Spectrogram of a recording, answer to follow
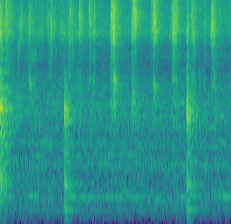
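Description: A plastic colander of wet, buttermilk-soaked catfish pieces being tossed and knocked about in a stainless steel sink to drain. Three sharp knocks: one at the start, one just over half a second in with a brief faint ring after it, and one near the end.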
